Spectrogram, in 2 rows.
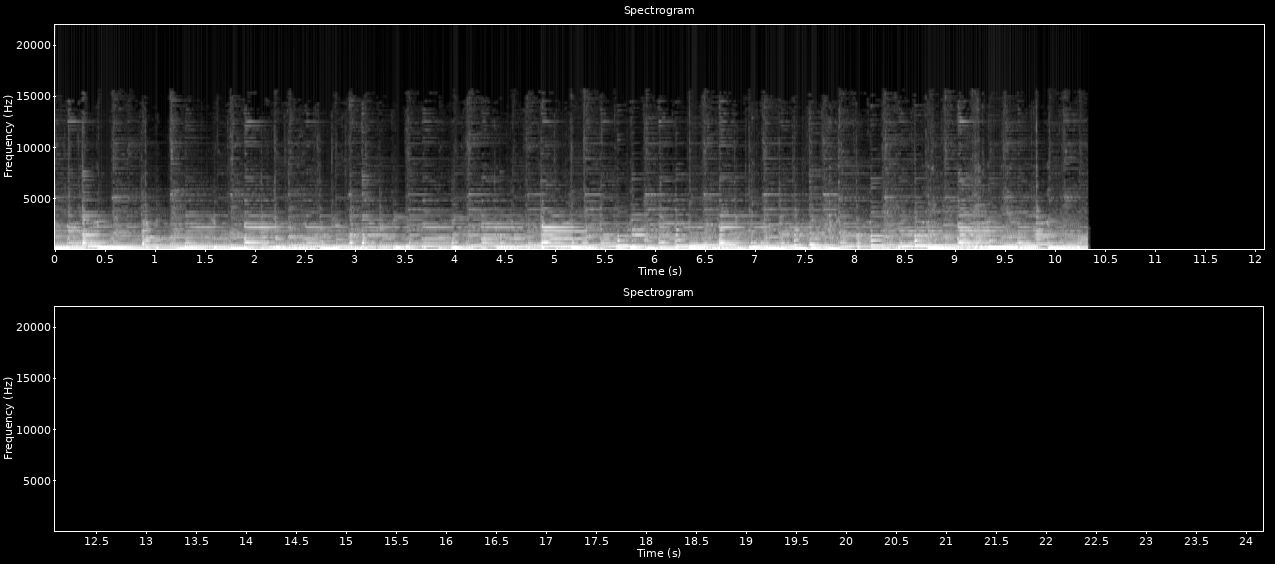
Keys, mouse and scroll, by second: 1.7 click, 6.3 click.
